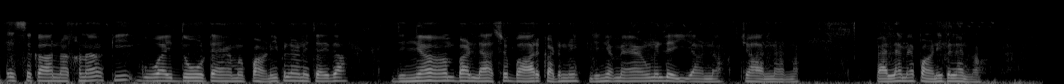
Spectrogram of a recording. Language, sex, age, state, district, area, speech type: Dogri, male, 18-30, Jammu and Kashmir, Kathua, rural, spontaneous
